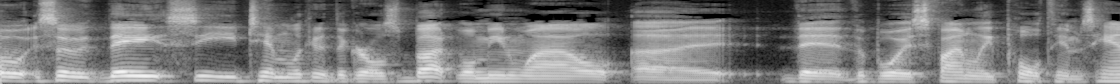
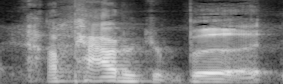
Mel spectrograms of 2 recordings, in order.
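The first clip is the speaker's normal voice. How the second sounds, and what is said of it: Fake southern-ish accent. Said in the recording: “You sounded like Jill when you said that... I'm slowly absorbing her fake southern-ish accent”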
